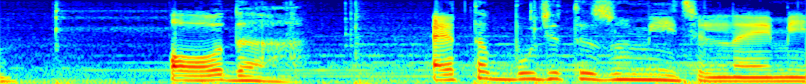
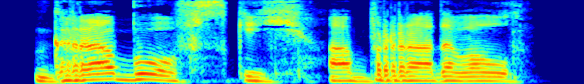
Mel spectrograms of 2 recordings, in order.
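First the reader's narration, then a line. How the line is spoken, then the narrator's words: Through gritted teeth. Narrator (Russian): процедил Анхайлик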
